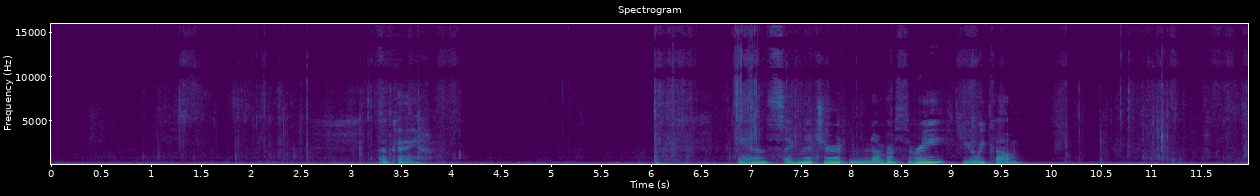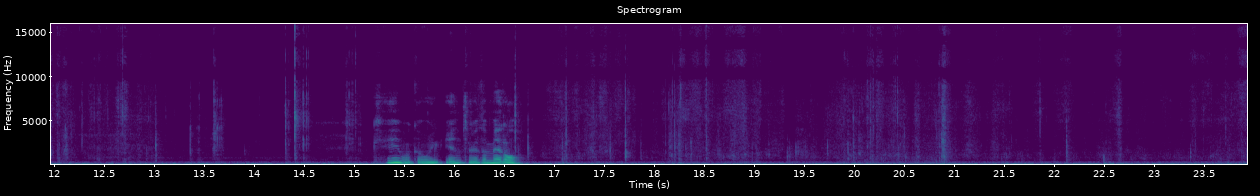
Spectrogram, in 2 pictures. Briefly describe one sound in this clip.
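Paper pages rustle and flap as a book is leafed through.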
